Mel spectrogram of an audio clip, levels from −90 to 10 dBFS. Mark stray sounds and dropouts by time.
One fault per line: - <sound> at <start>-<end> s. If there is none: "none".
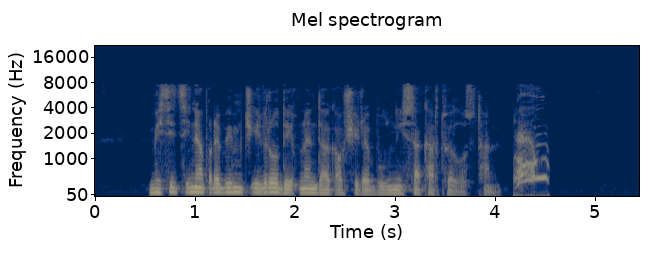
- bark at 4.2-4.6 s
